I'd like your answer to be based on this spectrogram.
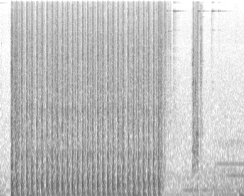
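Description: SMG in Ghost Recon Breakpoint emptying a full magazine with the compensator removed: one unbroken, rapid string of loud, evenly spaced shots lasting over two seconds, then a brief mechanical clack and quieter handling noise afterward.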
